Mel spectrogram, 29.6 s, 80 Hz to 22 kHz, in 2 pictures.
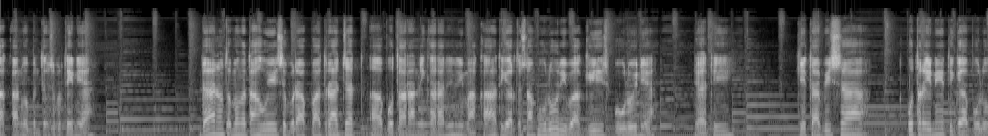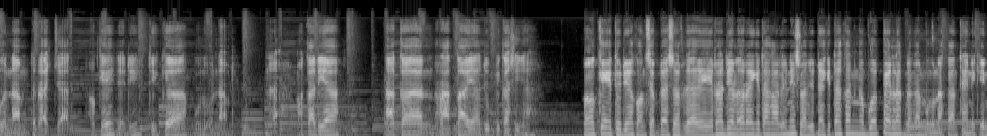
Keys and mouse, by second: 8.3 click, 10.8 click, 15.5 click, 16.6-19.3 drag, 20.4 click, 25.6-26.1 middle drag.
